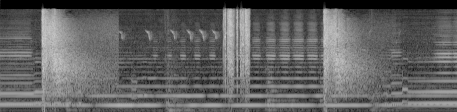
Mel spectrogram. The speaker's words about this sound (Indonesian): Gawat, Rosie dan Popo mendengar suara tembakan berkali-kali. Semakin lama suaranya semakin dekat.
